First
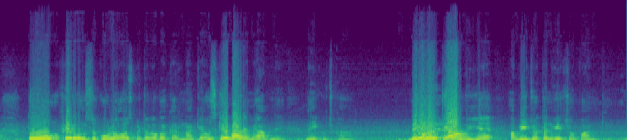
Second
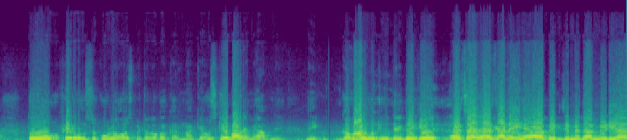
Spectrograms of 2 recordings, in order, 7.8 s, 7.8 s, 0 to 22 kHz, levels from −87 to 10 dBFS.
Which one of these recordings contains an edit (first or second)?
second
